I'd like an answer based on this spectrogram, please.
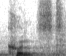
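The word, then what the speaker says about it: Kundt: the kunst tube and that's a word you got to be very careful when you pronounce it it was a tube that was first invented in the late 1800s by a German physicist by the name kunst that's u n DT and what it consists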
